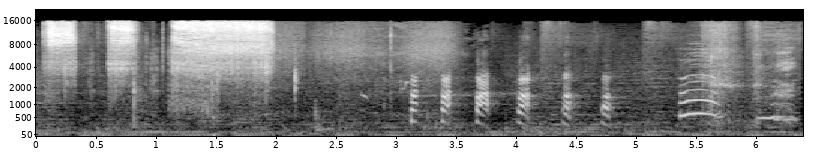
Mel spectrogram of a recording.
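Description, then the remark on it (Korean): A voice imitates an old steam iron at work, as if moving the iron to the right, back to the left and pressing a corner hard: several loud, breathy steam hisses, then a quick run of short, squeaky clicking chirps, ending with a brief wavering whistle-like tone. “다리미 오른쪽으로 다시 왼쪽으로 이 모서리는 강하게 뒤처리 깔끔하게”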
